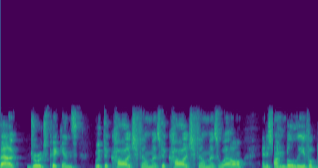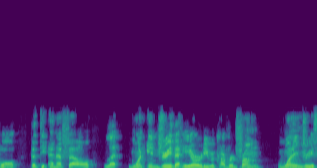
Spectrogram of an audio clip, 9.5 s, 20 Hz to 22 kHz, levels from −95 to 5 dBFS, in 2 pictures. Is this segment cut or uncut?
cut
